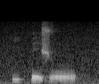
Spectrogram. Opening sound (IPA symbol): i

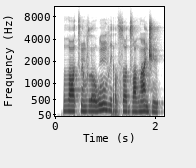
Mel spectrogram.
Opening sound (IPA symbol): ðˤ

